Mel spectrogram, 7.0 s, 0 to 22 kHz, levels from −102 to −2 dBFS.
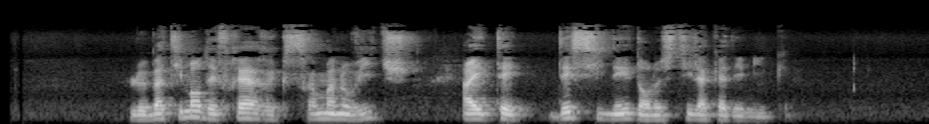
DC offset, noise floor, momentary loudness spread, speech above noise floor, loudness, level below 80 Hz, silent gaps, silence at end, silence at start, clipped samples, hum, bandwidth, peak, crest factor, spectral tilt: under 0.1%; -71 dBFS; 11 LU; 43 dB; -27 LUFS; -78 dBFS; none; 1.2 s; 1 s; under 0.1%; none; 11 kHz; -4 dBFS; 24 dB; -2.5 dB/octave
